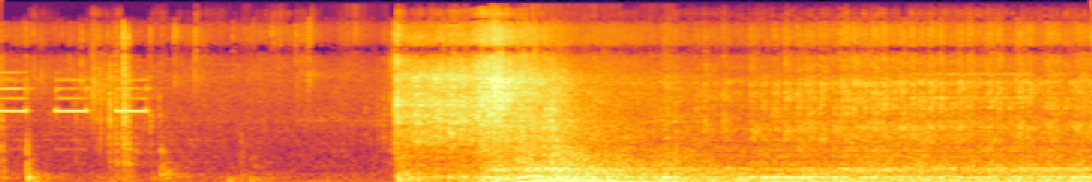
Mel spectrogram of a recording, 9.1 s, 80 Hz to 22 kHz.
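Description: After a few quiet seconds of small clicks, an S197 Ford Mustang engine with hot rod cams cranks and catches, revs up once, then settles into a steady, loud idle.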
